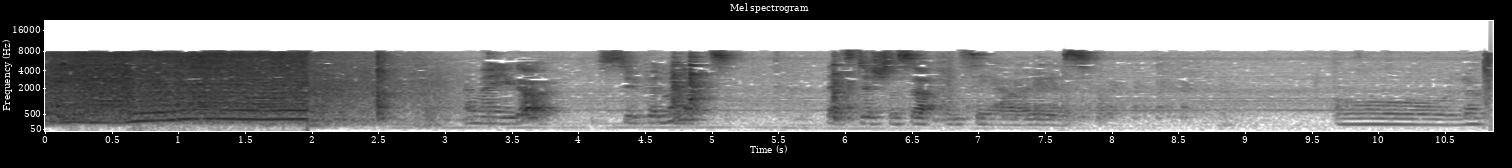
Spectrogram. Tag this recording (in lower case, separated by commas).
blender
